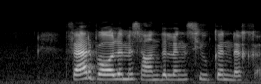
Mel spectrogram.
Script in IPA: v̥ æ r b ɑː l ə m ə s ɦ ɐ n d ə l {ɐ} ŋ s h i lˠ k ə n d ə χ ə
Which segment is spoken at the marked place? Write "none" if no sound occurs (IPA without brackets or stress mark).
ə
